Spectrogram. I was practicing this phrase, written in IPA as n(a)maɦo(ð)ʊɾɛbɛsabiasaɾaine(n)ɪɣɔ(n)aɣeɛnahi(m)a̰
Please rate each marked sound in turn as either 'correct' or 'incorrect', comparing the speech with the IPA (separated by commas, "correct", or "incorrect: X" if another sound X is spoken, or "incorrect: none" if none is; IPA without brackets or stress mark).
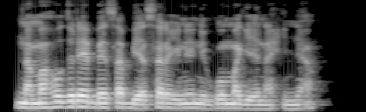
correct, correct, correct, incorrect: m, incorrect: ɲ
